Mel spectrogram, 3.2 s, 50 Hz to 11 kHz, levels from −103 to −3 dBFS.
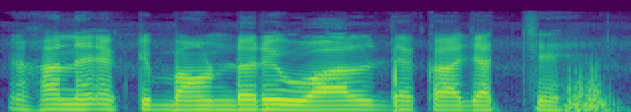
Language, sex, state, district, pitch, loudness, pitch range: Bengali, male, Assam, Hailakandi, 130 Hz, -17 LUFS, 130-140 Hz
